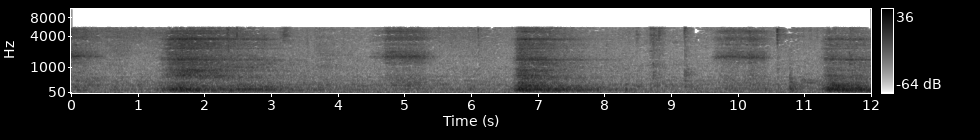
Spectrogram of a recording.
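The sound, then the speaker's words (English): A group taking deep breaths in and out together at a prayer night. Slow, airy inhales and exhales swell and fade in a few long waves, with no talk. “just 3 deep breaths, okay? Deep breaths. Ready? You're going to go in and out.”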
